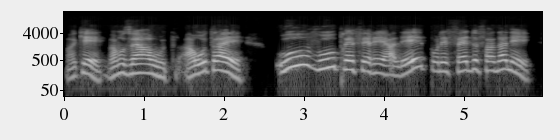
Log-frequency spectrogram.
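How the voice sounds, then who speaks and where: A woman's voice: fairly high pitch, very animated, a little slow. A woman who is a teacher giving an online lesson, explaining patiently and often checking that her students follow. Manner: explanatory, checks understanding with frequent "tá?". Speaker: French teacher. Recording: slightly dull lo-fi sound.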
